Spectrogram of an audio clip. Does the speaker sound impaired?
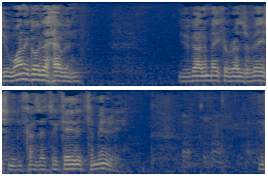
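Yes: Parkinson's; diagnosed 14 years ago by neurologist in Lincoln, Nebraska, tremor.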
